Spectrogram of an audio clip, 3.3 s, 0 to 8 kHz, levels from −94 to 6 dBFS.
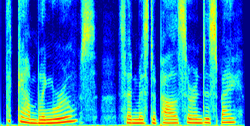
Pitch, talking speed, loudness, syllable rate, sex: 240 Hz, 145 wpm, -16 LUFS, 4.3 syllables/s, female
